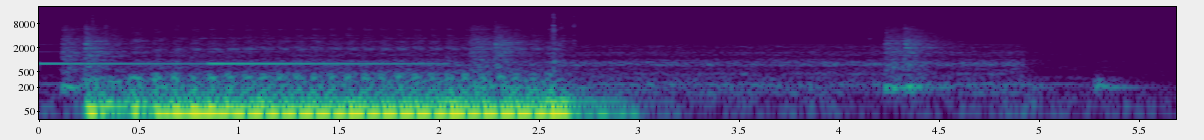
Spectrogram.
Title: Crank no start when at operating temperature.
